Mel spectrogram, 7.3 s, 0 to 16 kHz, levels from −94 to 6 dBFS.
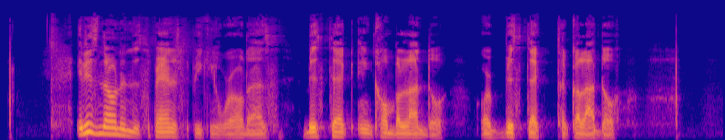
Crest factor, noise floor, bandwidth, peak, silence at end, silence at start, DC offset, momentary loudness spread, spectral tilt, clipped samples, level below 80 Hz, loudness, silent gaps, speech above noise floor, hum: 20 dB; -50 dBFS; 10.5 kHz; -4 dBFS; 1.05 s; 0.5 s; under 0.1%; 19 LU; -6 dB/octave; under 0.1%; -56 dBFS; -25 LUFS; none; 26 dB; none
